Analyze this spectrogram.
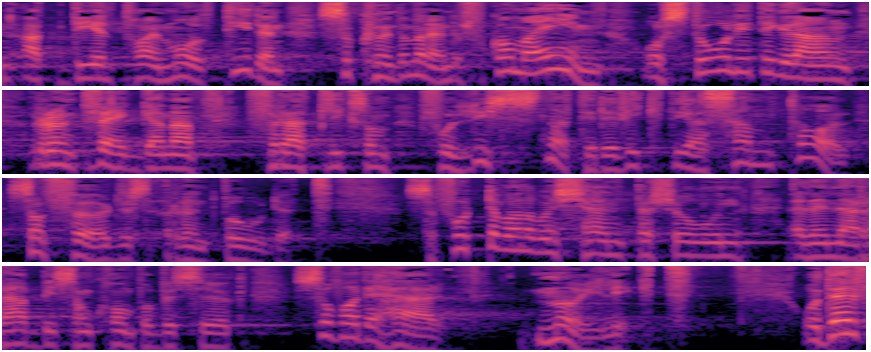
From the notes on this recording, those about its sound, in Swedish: Inspelad i Tabernaklet i Göteborg.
